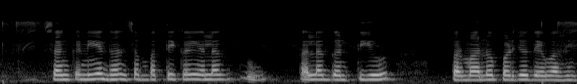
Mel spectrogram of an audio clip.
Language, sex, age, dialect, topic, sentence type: Magahi, female, 18-24, Western, banking, statement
